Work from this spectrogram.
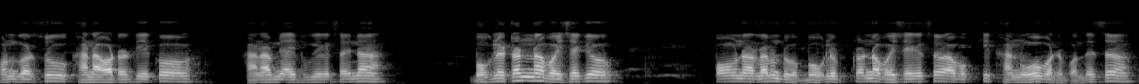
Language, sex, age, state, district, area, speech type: Nepali, male, 60+, West Bengal, Kalimpong, rural, spontaneous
